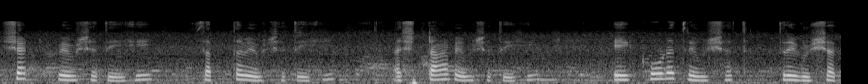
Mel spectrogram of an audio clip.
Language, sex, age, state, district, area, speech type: Sanskrit, female, 45-60, Maharashtra, Nagpur, urban, spontaneous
